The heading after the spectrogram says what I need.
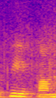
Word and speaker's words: Villafan: and so I said your name is a viaan that's how you pronounce it um but you've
